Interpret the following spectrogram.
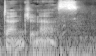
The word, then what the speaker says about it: Dungeness: stayed here last night again tonight we're at Dungeness I think I'm saying that right nope that's wrong it's pronounced Dungeness thanks internet in Washington a bit West of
